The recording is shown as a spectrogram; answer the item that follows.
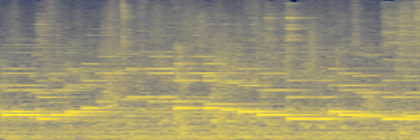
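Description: Electronic keyboard playing a slow melody of held notes, each about half a second long, stepping up and down.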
